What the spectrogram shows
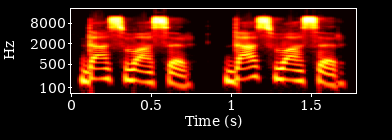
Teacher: German का डब्ल्यू असल में अंग्रेजी के वी यानी हिंदी के व की ध्वनि देता है। तो वी और डब्ल्यू की ध्वनियां आपस में बदल जाती हैं।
